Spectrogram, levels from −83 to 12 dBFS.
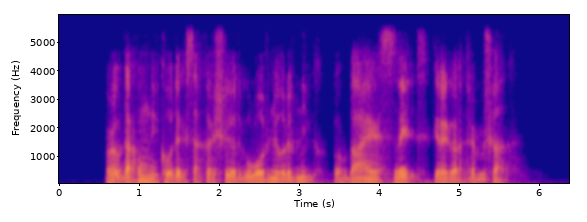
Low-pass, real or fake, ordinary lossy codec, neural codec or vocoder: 5.4 kHz; fake; none; codec, 16 kHz in and 24 kHz out, 0.9 kbps, LongCat-Audio-Codec, four codebook decoder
